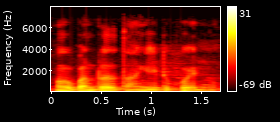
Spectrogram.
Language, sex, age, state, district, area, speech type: Tamil, male, 30-45, Tamil Nadu, Tiruchirappalli, rural, spontaneous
